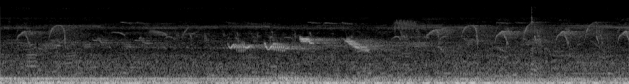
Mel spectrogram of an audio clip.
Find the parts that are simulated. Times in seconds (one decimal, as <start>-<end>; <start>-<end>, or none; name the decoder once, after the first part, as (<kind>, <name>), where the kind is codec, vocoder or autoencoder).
none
